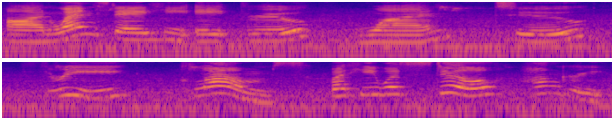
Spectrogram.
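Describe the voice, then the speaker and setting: A woman hosting a children's storytime, reading rhymes and picture books aloud in an animated, sing-song, exaggerated way. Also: fairly high pitch, drawn-out words, slight background noise. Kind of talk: interactive children's read-aloud with rhymes and fingerplay.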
